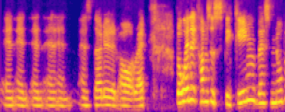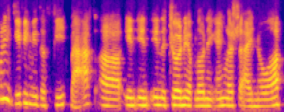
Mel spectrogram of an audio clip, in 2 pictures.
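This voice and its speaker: A woman from Vietnam with a Vietnamese accent, a company founder speaking as an interview guest, earnest and often repeating words as she searches for them. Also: medium pitch.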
